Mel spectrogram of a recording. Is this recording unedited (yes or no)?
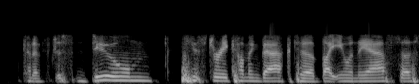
yes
